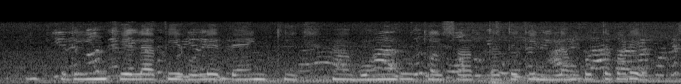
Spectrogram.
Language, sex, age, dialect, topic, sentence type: Bengali, female, 18-24, Western, banking, question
